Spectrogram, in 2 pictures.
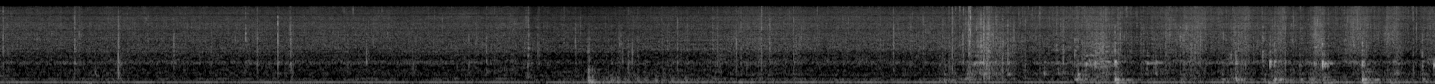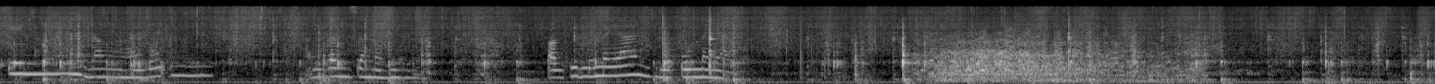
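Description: Minced beef and chopped vegetables sizzling in a nonstick pot while being stirred with a spatula, with a steady hiss and many small scrapes and taps of the spatula against the pan. The stirring gets louder for a few seconds near the end, and a faint voice is heard partway through.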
